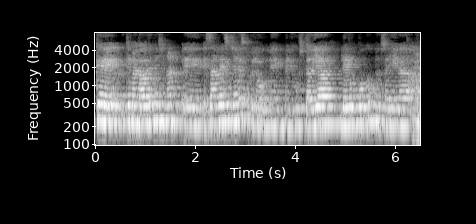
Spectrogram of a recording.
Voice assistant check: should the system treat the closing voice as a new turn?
Yes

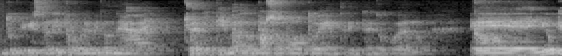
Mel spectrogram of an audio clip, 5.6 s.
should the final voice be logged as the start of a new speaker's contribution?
No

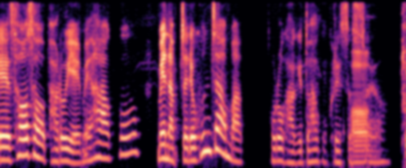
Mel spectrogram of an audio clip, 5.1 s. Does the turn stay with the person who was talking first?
No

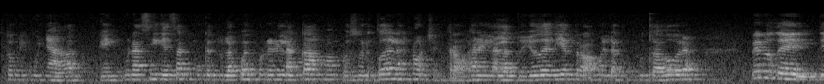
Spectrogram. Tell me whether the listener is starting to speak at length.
No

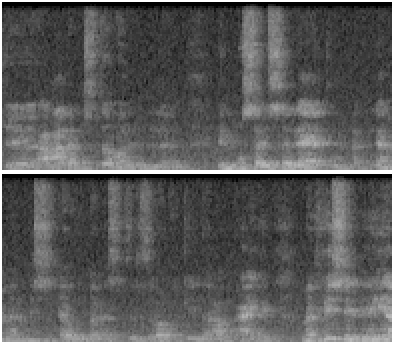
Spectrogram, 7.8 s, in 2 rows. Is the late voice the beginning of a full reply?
No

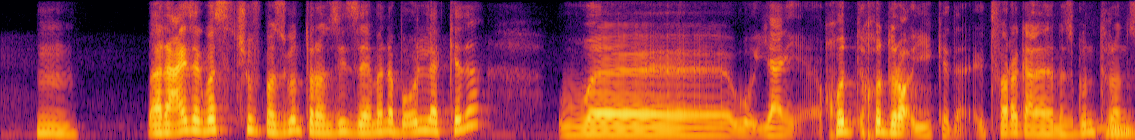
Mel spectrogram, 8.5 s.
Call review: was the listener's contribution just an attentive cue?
No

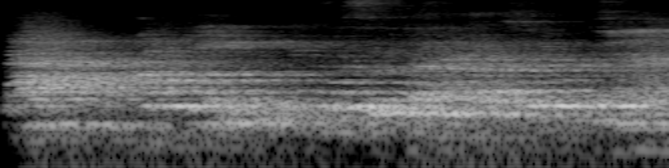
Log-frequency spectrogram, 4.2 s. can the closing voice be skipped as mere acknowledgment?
No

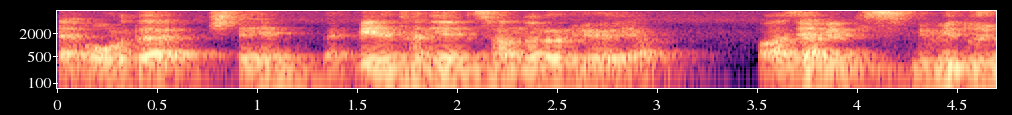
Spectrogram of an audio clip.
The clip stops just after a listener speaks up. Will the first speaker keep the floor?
Yes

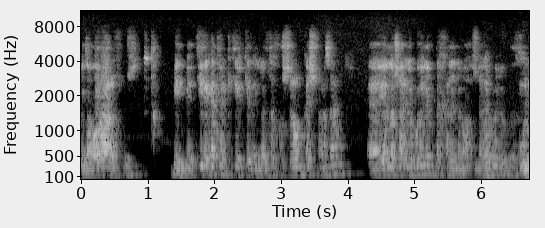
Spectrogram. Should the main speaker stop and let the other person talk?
Yes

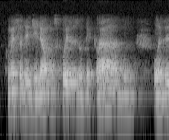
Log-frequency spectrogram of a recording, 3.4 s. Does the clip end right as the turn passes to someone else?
No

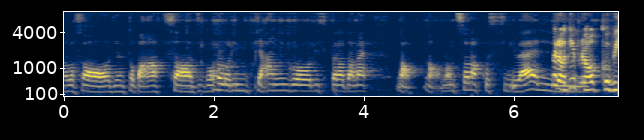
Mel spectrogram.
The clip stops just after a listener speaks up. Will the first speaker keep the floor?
No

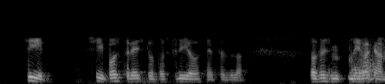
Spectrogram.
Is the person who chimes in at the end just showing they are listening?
Yes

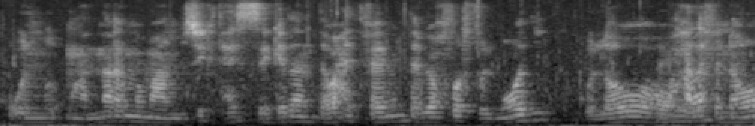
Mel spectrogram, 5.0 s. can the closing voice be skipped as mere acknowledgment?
Yes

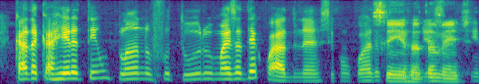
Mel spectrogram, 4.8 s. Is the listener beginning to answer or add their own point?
Yes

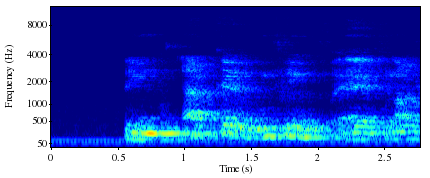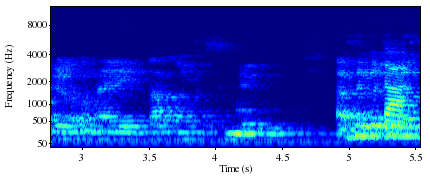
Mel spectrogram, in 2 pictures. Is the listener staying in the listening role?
Yes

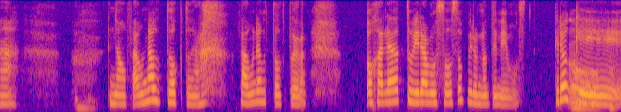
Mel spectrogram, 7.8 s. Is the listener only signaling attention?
Yes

